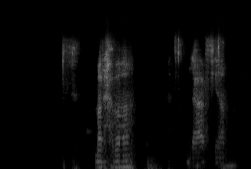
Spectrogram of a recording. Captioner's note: nonenglish speech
